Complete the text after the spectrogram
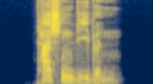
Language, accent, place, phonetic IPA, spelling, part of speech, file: German, Germany, Berlin, [ˈtaʃn̩ˌdiːbn̩], Taschendieben, noun, De-Taschendieben.ogg
- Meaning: dative plural of Taschendieb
